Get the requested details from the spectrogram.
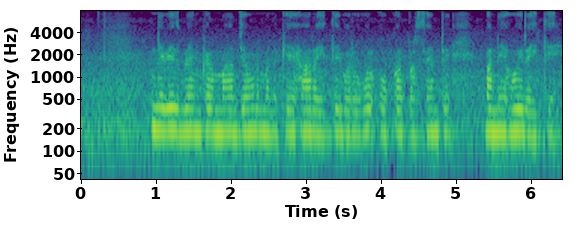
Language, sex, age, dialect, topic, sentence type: Chhattisgarhi, male, 56-60, Western/Budati/Khatahi, banking, statement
